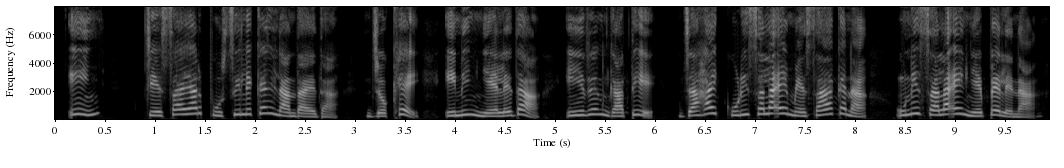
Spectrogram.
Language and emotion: Santali, happy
